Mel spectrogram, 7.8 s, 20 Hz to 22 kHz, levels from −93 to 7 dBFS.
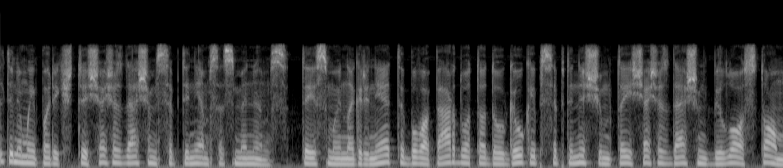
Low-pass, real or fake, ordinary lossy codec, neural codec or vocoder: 7.2 kHz; real; MP3, 96 kbps; none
